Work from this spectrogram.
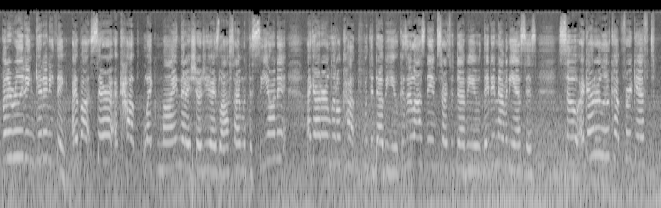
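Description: A woman's voice: high voice, brisk. A woman in her forties chatting bubbly and rambling to her viewers while driving, a little sniffly from allergies, recorded in a car on a dashboard camera. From California. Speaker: vlogger. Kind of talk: casual chat while driving. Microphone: dashboard camera mic. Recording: road noise behind voice.

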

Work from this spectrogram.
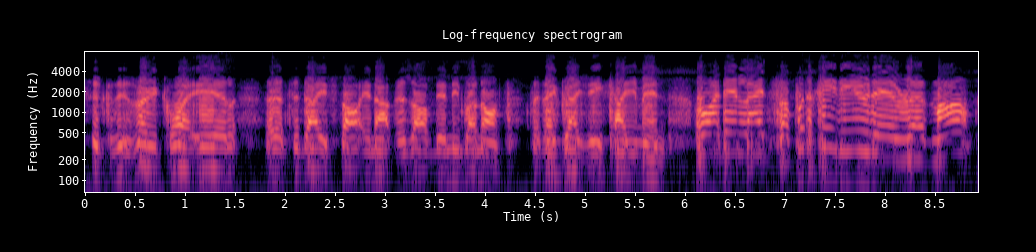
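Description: A man's voice: high voice, sharp tone. A man heard over CB radio, making casual banter with other operators. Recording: distant, noisy CB radio reception.

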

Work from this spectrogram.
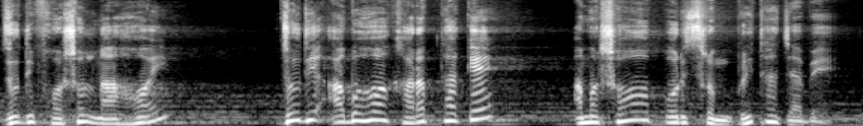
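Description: A man's voice: fairly high pitch, very animated, a little slow. A man voicing an honest, anxious young man who frets and overthinks in a story. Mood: worried. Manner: worried, fretful. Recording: long reverb, music behind.

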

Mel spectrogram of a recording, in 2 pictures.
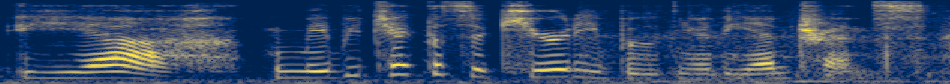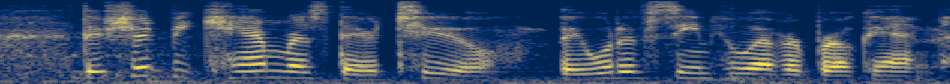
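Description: An actress playing a young female investigative reporter in a video game, a sharp, helpful ally who talks in a conversational, matter-of-fact way. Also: medium pitch, expressive, moderate pace, a little hiss or hum, natural voice, rough recording. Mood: inquisitive. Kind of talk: naturalistic video game acting.

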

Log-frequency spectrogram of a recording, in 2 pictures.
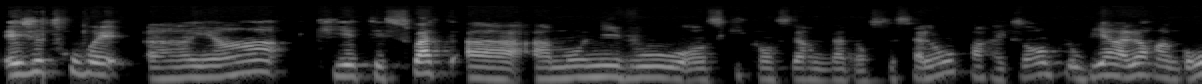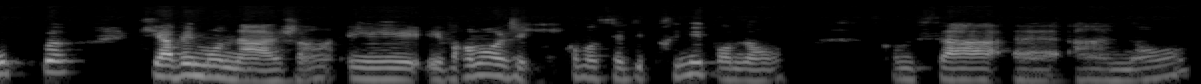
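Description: A woman in her fifties from Germany, speaking with a German accent, tells her story as a guest on a video call. She talks in an animated way, hesitates often and laughs between phrases. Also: lowish voice, normal speed. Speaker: guest dance teacher. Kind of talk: personal storytelling on a live call. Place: home room. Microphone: webcam on a video call. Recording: muffled video call audio.

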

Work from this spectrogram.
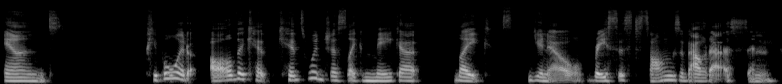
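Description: A podcast host, a woman from Southern California, chatting in a loose, rambling way. Her voice sits a little low and carries a steady gravelly fry. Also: a little slow. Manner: rambling, thinks aloud with many fillers. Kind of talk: casual interview chat.

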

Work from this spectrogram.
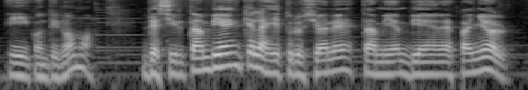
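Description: A man's voice: mid-range voice, normal speed, darkish tone, faint music behind. A man from Spain giving a casual, conversational product review, explaining things by asking and answering his own questions. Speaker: video host, product reviewer.

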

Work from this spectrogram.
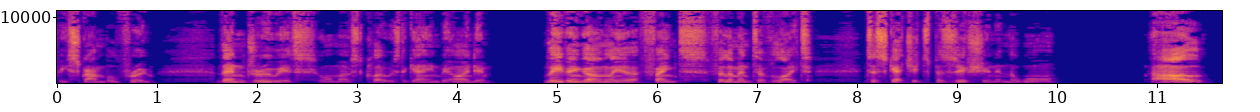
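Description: A man's voice: mid-range voice, expressive, normal speed, fairly bright tone. Man narrating an audiobook story. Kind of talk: scripted fiction narration.

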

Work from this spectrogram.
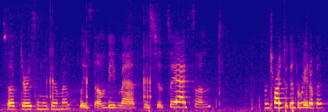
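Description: Woman streamer, chatty and casual, gravelly edge, loud game audio behind. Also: on the high side, sing-song, brisk, background noise. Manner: chatty, answers viewers between gameplay. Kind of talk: casual chat while playing. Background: game sounds.

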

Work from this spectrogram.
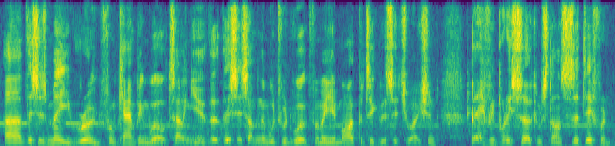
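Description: A middle-aged man with a British accent giving a chatty, rambling walk-through pitch to camera as a salesman. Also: animated, fast talker. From United Kingdom. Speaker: RV salesman presenting a vlog. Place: RV sales lot, outdoors and inside trailers. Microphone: phone at arm's length. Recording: handheld recording with clear ambient noise.

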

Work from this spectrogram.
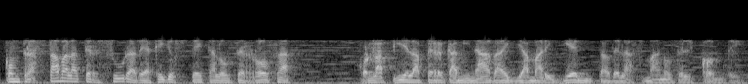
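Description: Very deep male radio-serial narrator. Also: normal speed, soft background music. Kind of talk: dramatic scripted narration for Mexican radio serial. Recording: muffled old radio recording.

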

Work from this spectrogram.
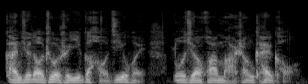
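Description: A man with a gravelly, husky voice narrating an audiobook story expressively. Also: low voice, fairly even intonation, fast talker.

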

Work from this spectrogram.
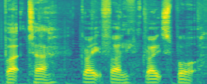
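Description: A man in his thirties talks through his fishing setup on an outdoor riverbank, relaxed and unhurried, with frequent ums. His voice sits fairly low and sounds mellow and soft-edged. A faint music bed plays beneath him. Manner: relaxed, explains gear step by step with many fillers. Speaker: angling presenter.

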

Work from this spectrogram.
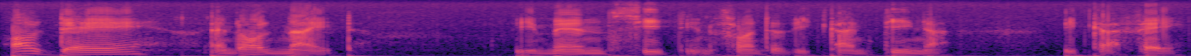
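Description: A man narrating an educational film in simple scripted sentences, telling it like a story in measured, deliberate phrases. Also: low voice, a bit bright, slight background noise, poor audio. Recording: 1960s educational film soundtrack with music. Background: guitar music.

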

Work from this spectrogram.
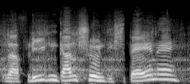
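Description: A man in his thirties demonstrating a saw outdoors in casual talk, a bit out of breath, with many fillers and pauses. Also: high voice, expressive, background noise. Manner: chatty, filler-heavy, pauses while sawing. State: slightly out of breath from sawing. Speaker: bushcraft channel host. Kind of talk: casual product demo. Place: outdoors in a leafy meadow by trees. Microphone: far camera on a tripod.

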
